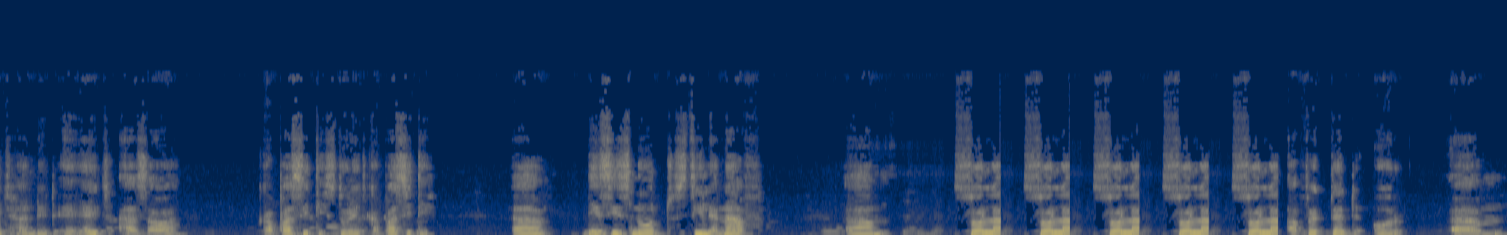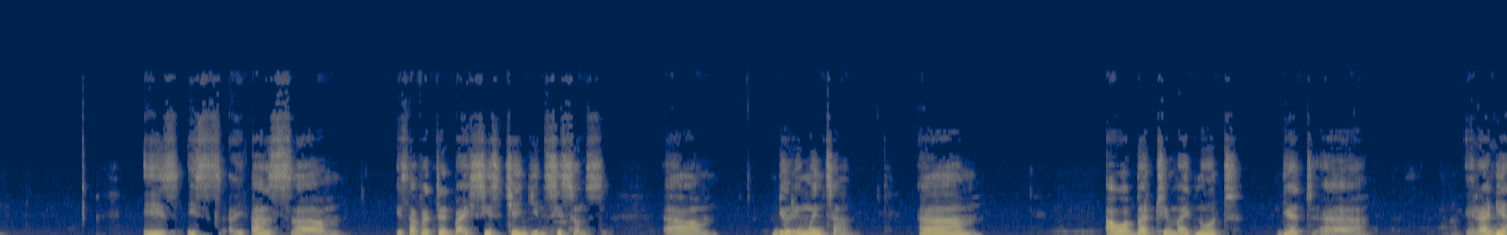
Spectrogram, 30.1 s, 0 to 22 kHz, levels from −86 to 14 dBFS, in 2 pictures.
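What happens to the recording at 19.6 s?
Nothing goes wrong at 19.6 s; the audio there plays through intact, with no dropout, click or other fault.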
